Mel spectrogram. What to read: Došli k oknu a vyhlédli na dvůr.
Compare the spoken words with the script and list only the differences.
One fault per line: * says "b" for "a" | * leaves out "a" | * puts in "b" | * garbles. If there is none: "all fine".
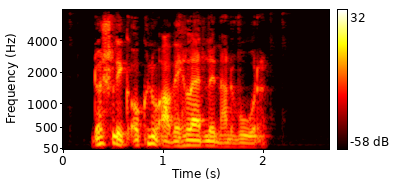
all fine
